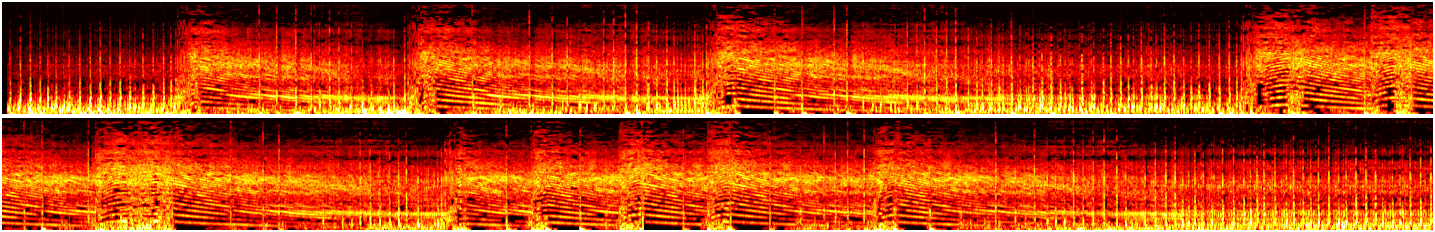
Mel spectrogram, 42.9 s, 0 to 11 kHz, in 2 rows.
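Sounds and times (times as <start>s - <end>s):
engine exhaust: 0.0s - 42.9s.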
